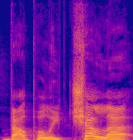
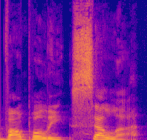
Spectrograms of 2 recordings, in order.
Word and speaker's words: Valpolicella: I or an E, the C is pronounced ch like in Czech or cheese. So the word is valpolichella, not valpola.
